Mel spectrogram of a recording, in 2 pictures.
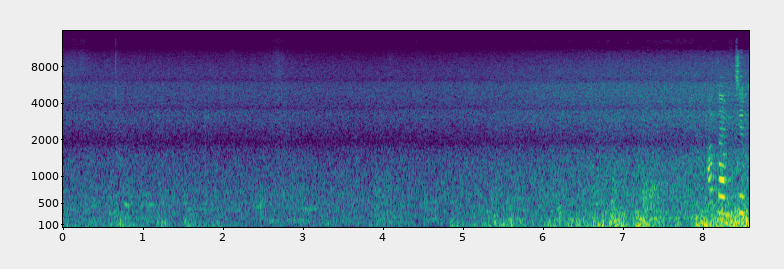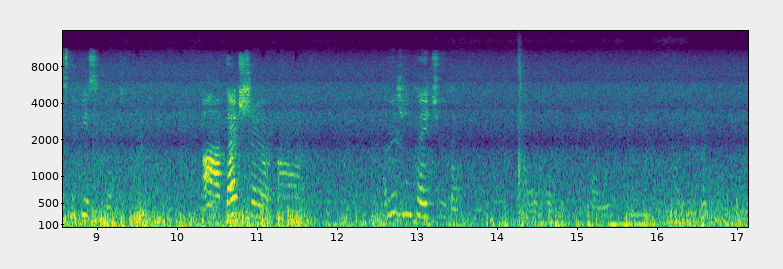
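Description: An acoustic guitar is strummed, heard outdoors.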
